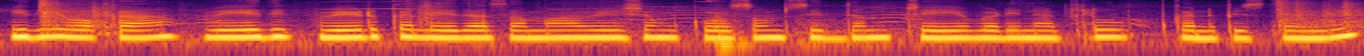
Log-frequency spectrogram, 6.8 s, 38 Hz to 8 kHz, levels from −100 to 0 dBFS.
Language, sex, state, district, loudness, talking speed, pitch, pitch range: Telugu, female, Telangana, Mahabubabad, -12 LUFS, 90 wpm, 225 Hz, 220-235 Hz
